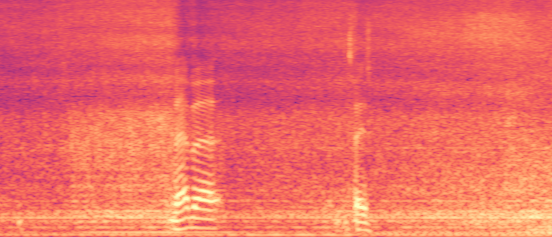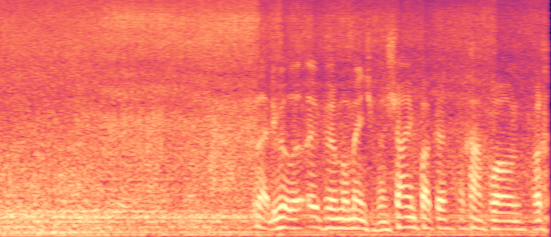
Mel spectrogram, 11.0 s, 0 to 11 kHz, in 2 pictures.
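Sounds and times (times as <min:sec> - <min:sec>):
vehicle engine passing by: 0:04.6 - 0:08.4
conversation: 0:07.1 - 0:11.0.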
